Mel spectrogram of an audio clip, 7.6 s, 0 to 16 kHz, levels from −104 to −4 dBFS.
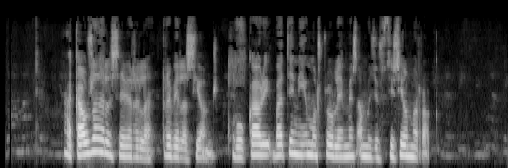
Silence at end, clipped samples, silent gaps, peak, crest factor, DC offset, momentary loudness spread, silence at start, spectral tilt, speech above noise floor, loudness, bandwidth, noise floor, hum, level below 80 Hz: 1.2 s; under 0.1%; none; -6 dBFS; 22 dB; under 0.1%; 11 LU; 0.95 s; -5.5 dB/octave; 38 dB; -26 LUFS; 11.5 kHz; -63 dBFS; none; -76 dBFS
